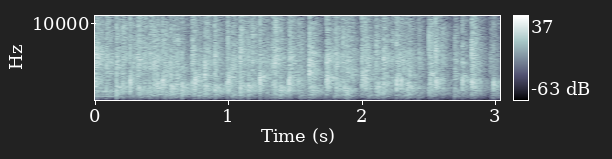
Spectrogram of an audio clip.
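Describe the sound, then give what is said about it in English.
Dense applause from a small group, many hands clapping quickly and unevenly at once, steady for a few seconds with no talking. “This is the Black Rhyming Podcast. Clap it up one time.”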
